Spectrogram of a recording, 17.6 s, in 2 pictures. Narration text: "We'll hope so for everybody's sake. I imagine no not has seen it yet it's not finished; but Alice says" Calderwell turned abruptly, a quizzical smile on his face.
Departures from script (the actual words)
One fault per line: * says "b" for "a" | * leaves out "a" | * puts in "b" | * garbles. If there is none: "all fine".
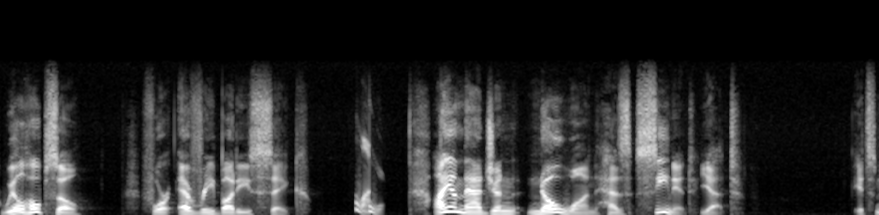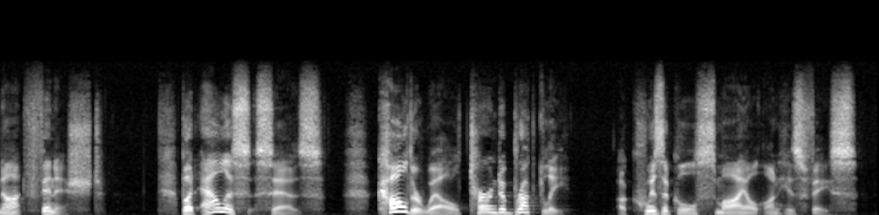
* says "one" for "not"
